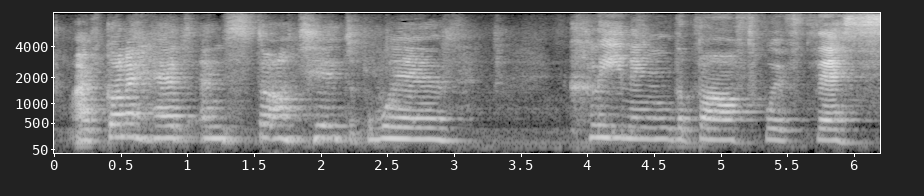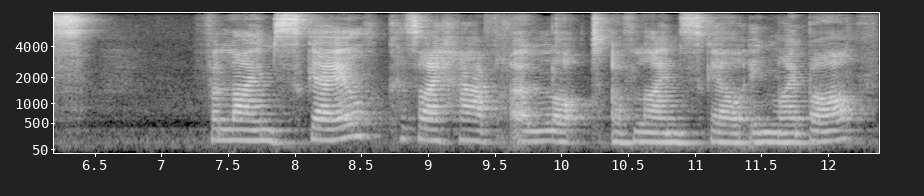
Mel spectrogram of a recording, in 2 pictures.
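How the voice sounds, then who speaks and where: The woman's voice carries audible room echo. She talks very slowly, with ordinary pitch variation. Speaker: cleaning vlogger. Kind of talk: casual vlog chat. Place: bathroom.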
